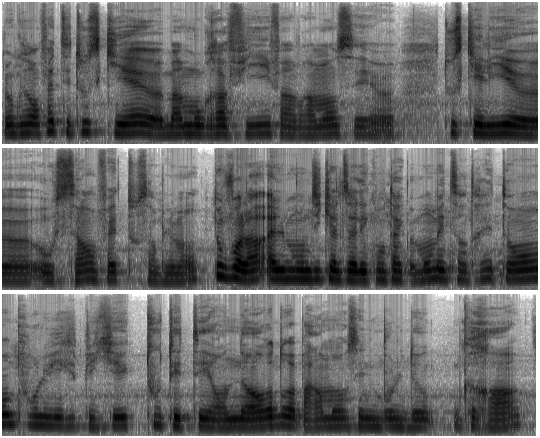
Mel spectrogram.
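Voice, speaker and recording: The voice has a dark, mellow tone, a fairly quick pace and monotone, flat intonation. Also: woman, medium pitch for a woman. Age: 20s. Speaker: vlogger. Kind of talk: casual vlog talk.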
